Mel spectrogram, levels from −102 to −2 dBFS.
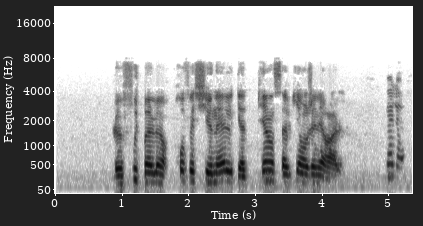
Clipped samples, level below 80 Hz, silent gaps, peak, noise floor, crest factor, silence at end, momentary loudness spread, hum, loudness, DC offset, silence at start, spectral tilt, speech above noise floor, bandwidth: under 0.1%; -56 dBFS; none; -2 dBFS; -61 dBFS; 14 dB; 0.15 s; 7 LU; none; -15 LUFS; under 0.1%; 0.9 s; -5.5 dB/octave; 47 dB; 7.6 kHz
